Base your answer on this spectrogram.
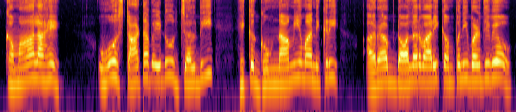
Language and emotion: Sindhi, surprised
